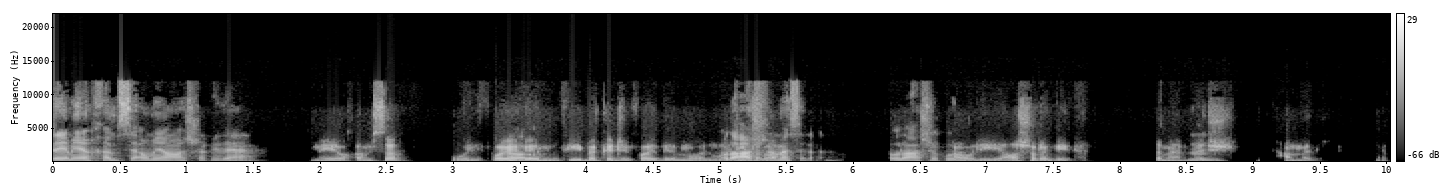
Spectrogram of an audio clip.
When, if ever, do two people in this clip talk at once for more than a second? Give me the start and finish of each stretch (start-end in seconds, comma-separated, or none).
none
